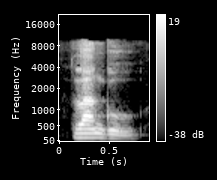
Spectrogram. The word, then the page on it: langu: Raga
